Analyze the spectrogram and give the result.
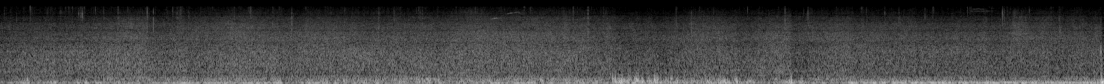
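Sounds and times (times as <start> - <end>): rain on wet pavement: 0.0 - 11.0.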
